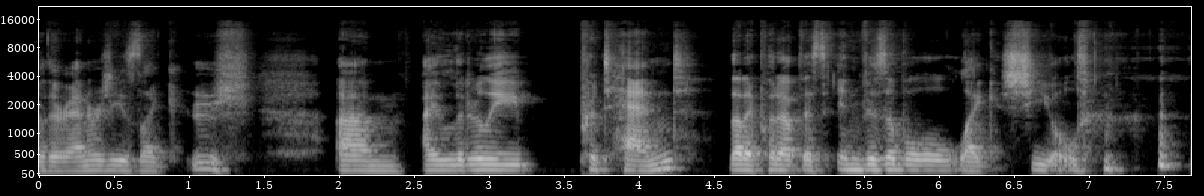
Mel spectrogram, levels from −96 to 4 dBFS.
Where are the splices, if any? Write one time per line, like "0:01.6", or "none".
0:02.4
